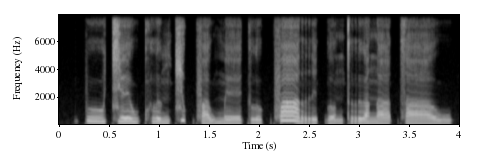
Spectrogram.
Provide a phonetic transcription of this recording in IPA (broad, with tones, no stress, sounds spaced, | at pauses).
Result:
p uː˧ t͡ɕ eː˧ w kʰ l ɯ˨˩ ŋ t͡ɕ u˥˩ k̚ f a˩˦ w m eː˩˦ k l u˨˩ k̚ f aː˥˩ r i˨˩ t̚ l o˩˦ n t r ɯ˧ a̯ n aː˨˩ t̚ s aː˧ w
